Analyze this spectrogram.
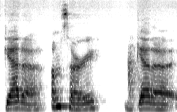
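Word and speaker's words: goetta: Oh, it's pronounced geta.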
